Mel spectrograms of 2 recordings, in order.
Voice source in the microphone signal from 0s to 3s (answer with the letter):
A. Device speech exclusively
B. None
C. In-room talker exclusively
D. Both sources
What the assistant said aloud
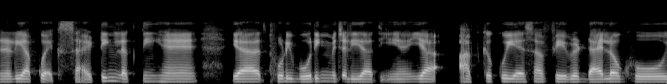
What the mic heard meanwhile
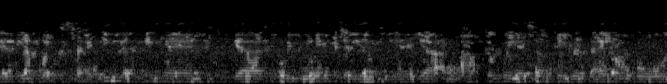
A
